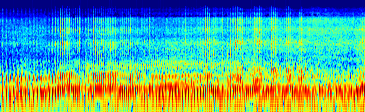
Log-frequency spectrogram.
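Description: A quad bike churns through deep mud and water, splashing.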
